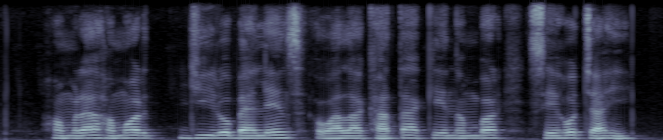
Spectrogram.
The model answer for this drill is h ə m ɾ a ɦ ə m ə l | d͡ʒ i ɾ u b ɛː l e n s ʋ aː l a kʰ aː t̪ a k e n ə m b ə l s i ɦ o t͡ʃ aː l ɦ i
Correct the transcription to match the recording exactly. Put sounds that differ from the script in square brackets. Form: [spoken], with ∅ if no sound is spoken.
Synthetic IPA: h ə m ɾ a ɦ ə m ə [ɾ] | d͡ʒ i ɾ [o] b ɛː l e n s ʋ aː l a kʰ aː t̪ a k e n ə m b ə [ɾ] s [e] ɦ o t͡ʃ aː [∅] ɦ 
